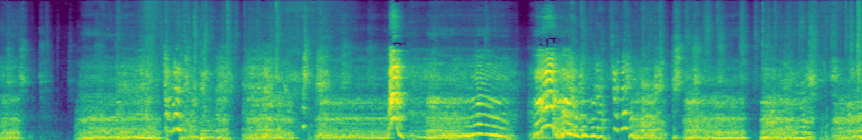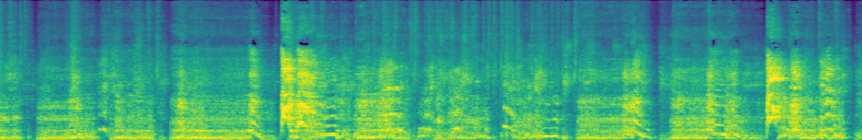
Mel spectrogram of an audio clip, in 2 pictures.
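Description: Dog paws scrabble on a hard floor.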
